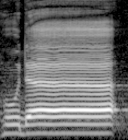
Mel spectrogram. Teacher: Sekarang dia kalau ada fathah ta'in, maka dibacanya fathah panjang. Hudan, wakofnya huda.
